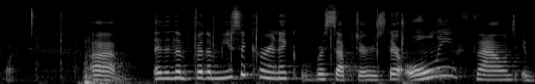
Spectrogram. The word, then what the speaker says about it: muscarinic: Music can be excited or inhibitory. Muscarinic, muscarinic. It reminds me of music, just how you say it.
